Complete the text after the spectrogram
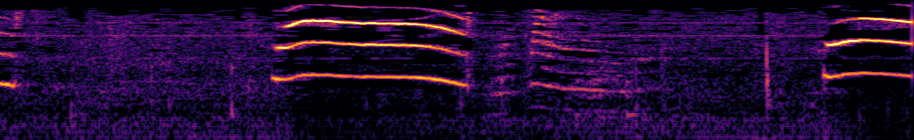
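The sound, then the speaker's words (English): A kitten in a video meows in high, wavering cries: one long drawn-out mew, a short pause, then another starting at the end, clear over a faint background hiss. “No, I'll play another kitten video while we're waiting.”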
